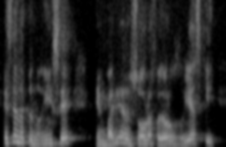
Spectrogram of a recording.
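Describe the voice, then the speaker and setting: A woman's voice: mid-range voice, animated, a little fast, warm tone. A woman giving a classroom literature lecture, explaining points and often checking with rhetorical questions. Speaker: literature teacher.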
